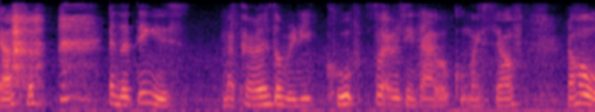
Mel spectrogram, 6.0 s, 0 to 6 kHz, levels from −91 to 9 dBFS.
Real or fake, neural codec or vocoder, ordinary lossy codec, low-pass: real; none; AAC, 24 kbps; 5.4 kHz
